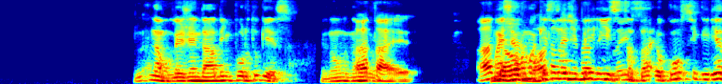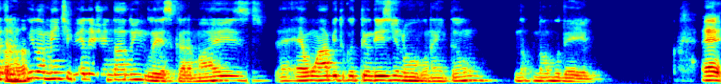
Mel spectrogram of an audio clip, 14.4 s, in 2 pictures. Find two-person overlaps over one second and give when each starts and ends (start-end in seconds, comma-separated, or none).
4.9-6.5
